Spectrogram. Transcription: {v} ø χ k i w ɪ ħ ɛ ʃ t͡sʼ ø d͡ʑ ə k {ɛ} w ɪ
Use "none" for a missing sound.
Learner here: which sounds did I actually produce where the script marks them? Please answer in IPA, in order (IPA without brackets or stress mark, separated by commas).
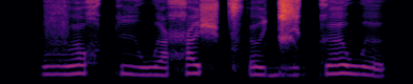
v, ɛ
